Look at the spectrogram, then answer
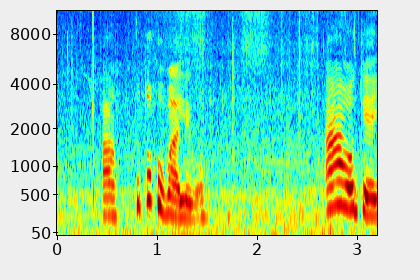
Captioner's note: speaking greek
